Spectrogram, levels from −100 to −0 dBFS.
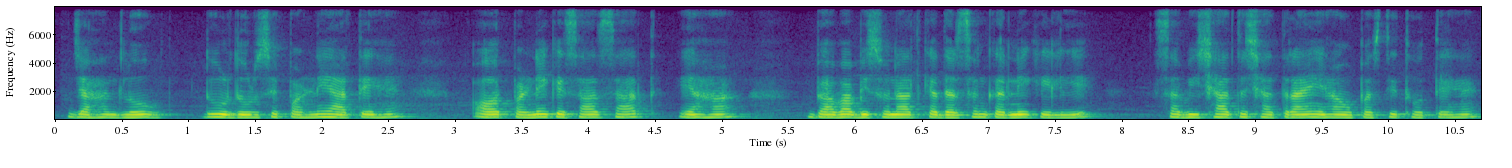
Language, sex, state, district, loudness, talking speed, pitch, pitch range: Bhojpuri, female, Uttar Pradesh, Varanasi, -16 LUFS, 165 wpm, 185 Hz, 185-195 Hz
